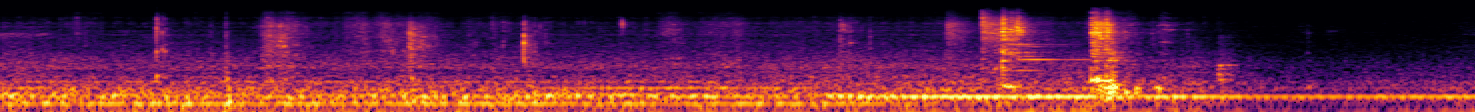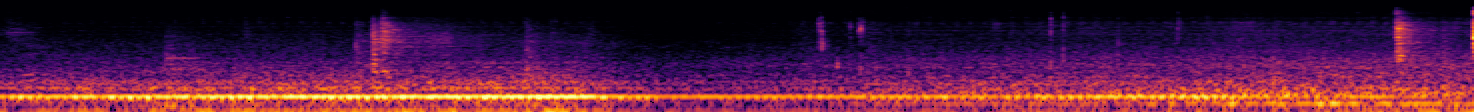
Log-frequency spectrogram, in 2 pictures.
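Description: Steady hum of restaurant kitchen machinery, with several held low tones and another low tone joining about four seconds in, under the light clicks and rustles of food being handled.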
